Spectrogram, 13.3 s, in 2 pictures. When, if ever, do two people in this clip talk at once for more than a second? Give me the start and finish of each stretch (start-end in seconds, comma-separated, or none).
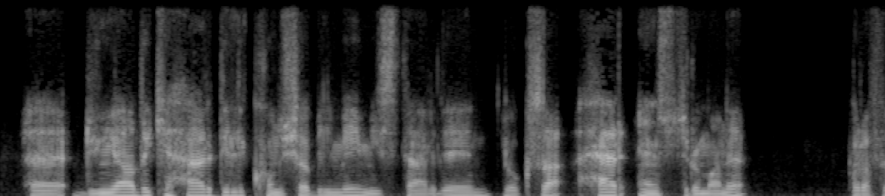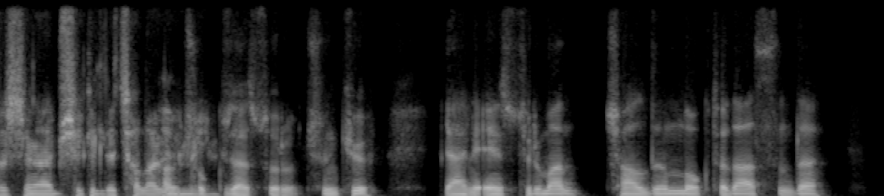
none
